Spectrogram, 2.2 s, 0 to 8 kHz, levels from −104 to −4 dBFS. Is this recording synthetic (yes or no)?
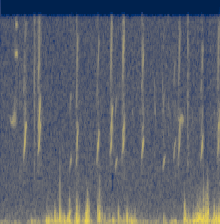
no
